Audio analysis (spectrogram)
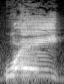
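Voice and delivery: high, urgent call; boy calling to see a volcano. A narrator's reading. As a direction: call out to stop. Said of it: "he called".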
